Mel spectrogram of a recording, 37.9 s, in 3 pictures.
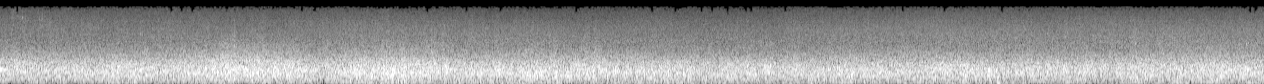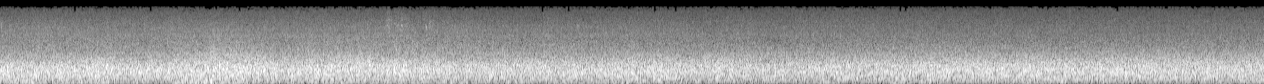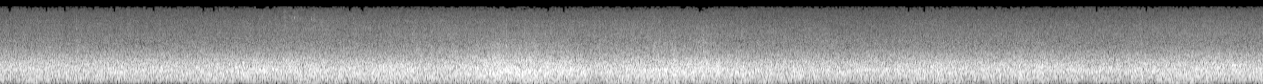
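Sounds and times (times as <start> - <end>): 
storm wind: 0.0 - 37.9.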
